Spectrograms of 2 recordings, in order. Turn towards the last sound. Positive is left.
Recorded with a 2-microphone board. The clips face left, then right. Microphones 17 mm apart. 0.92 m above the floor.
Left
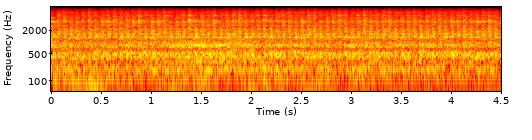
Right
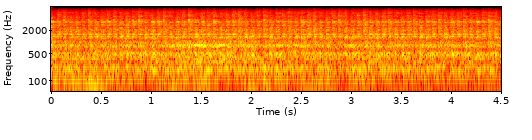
turn(degrees=5)  # may be behind; listen again after turning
